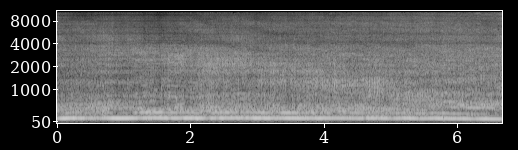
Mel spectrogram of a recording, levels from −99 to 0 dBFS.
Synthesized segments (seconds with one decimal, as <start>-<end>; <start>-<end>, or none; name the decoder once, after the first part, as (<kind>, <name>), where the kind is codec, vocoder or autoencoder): 0.6-2.1 (codec, SNAC); 4.0-4.6; 5.8-6.7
